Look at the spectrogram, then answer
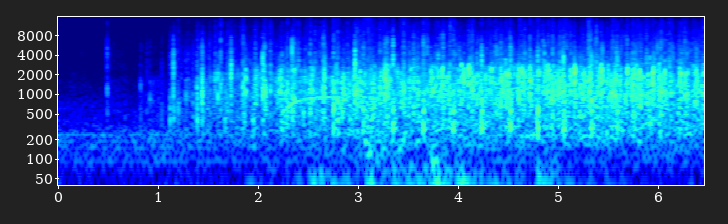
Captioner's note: audience applauding and cheering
